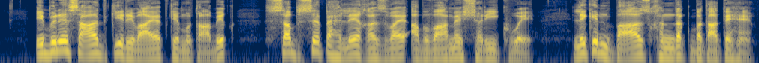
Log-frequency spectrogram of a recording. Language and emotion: Urdu, neutral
